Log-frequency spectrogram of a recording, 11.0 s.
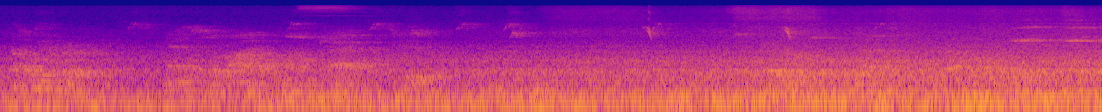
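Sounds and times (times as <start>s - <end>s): train rumbling: 4.8s - 11.0s.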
